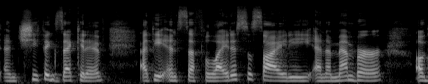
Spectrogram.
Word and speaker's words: encephalitis: we say it, because I know over there you say encephalitis, right? We do say encephalitis, but I have got a big sign in front of me with it's spelt with an S underlined so that I remember I've got to say encephalitis for you guys.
